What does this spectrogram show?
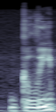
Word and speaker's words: Glepp: And then Gleep is spelled Glepp. Spelled Glep. That's crazy.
